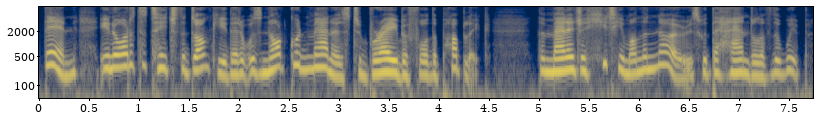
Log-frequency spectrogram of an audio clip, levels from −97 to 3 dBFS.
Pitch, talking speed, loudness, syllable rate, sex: 220 Hz, 240 wpm, -20 LUFS, 5.8 syllables/s, female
